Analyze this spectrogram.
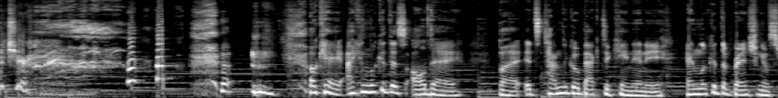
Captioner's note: laughing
